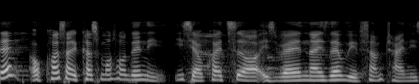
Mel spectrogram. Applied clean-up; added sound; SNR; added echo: none; none; none; none.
